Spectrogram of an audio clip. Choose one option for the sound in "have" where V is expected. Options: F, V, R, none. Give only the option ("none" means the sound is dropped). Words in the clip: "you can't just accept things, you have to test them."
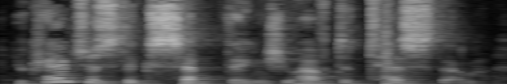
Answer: F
